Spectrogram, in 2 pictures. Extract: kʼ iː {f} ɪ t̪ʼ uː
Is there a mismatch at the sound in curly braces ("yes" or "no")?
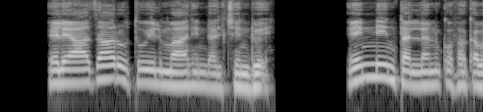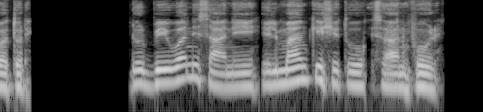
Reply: yes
